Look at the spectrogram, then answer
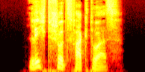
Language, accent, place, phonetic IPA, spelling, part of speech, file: German, Germany, Berlin, [ˈlɪçtʃʊt͡sˌfaktoːɐ̯s], Lichtschutzfaktors, noun, De-Lichtschutzfaktors.ogg
- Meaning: genitive singular of Lichtschutzfaktor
